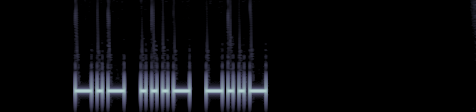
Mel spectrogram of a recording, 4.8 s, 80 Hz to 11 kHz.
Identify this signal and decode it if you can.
Morse code, heard as a keyed tone, about 22 wpm, 700 Hz. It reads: KVX
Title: USA Call Sign Postfixes - 3 Letters 22wpm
